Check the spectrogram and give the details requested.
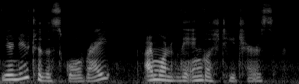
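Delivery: ordinary delivery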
